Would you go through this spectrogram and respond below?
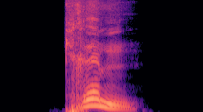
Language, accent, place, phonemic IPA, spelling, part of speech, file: German, Germany, Berlin, /kʁɪm/, Krim, proper noun, De-Krim.ogg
